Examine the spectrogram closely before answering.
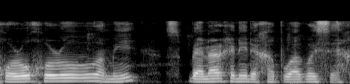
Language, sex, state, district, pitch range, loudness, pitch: Assamese, male, Assam, Sonitpur, 125-145 Hz, -16 LUFS, 135 Hz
